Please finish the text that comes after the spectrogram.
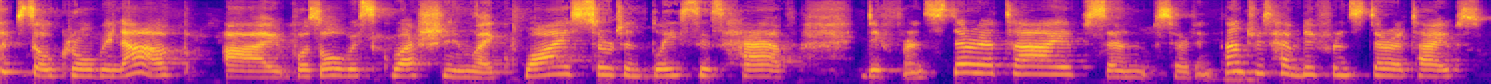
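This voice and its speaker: A woman from Siberia, a guest talking reflectively about her life and work, often pausing with ums and restarts. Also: fairly high pitch, fairly bright tone, low-quality recording. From Russia (Siberia). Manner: reflective, thinks aloud with many ums and restarts. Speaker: guest, mindset coach. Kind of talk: casual interview talk.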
